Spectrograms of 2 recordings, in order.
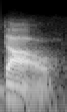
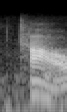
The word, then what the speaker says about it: Tao: decide how it's pronounced we should have spelled it d o w you see but it's Tao and this character here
